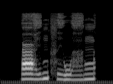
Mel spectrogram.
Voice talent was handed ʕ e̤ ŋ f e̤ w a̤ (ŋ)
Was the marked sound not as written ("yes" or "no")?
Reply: no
